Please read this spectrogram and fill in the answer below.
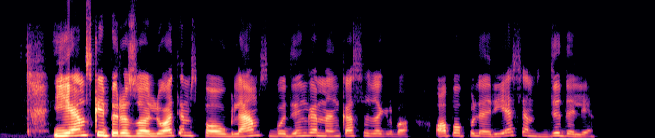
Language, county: Lithuanian, Vilnius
